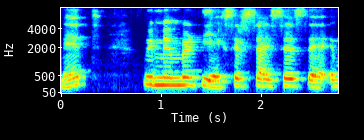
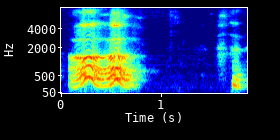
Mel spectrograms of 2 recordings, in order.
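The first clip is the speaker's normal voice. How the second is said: loud cartoon dog howl of oh; mock Scooby-Doo, booming the oh; 9 dB louder than usual. Reader doing her Scooby-Doo bit for viewers, playful. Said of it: "that's my Scooby-Doo voice".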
